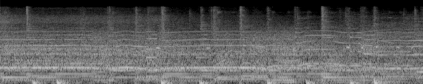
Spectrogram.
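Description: Electric guitar solo played live on a Fernandes electric guitar, over backing music with a steady drum beat.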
